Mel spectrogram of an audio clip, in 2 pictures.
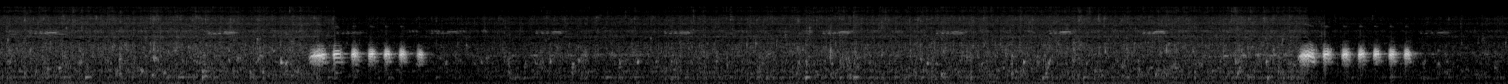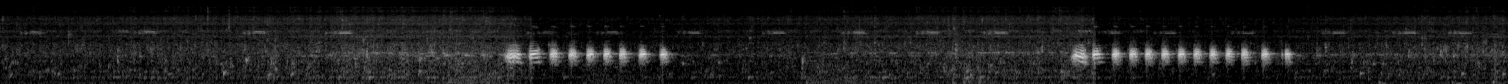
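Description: A frog calling in four loud rattling trains of rapid pulses, each a second or two long, over the steady sound of a stream running. A faint, regular high ticking goes on throughout.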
